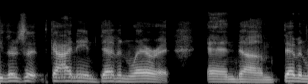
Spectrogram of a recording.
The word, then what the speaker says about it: Larratt: a guy named Devin Larratt, and Devin Larratt's like, you can it's Larratt. Joe If Rogan you said Larat. Yeah, I know. He said it right.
